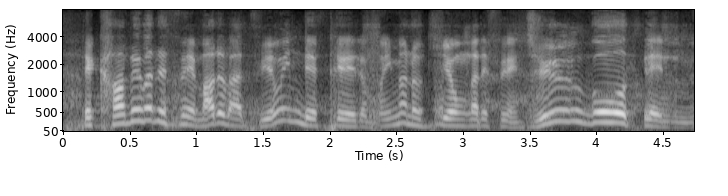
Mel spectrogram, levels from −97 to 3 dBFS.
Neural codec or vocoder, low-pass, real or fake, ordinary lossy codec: codec, 16 kHz, 0.8 kbps, ZipCodec; none; fake; none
